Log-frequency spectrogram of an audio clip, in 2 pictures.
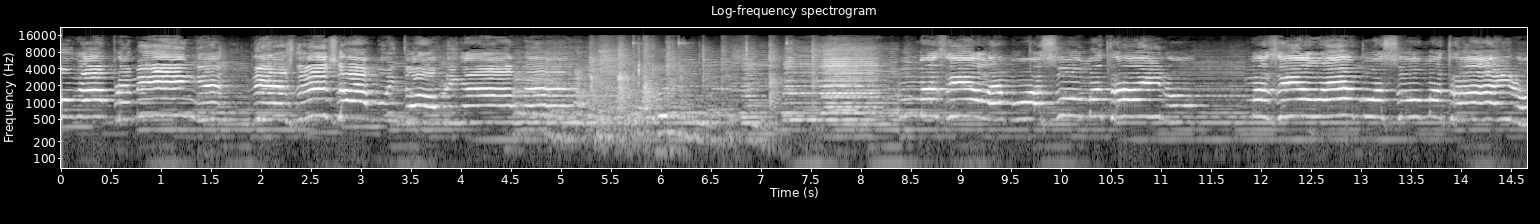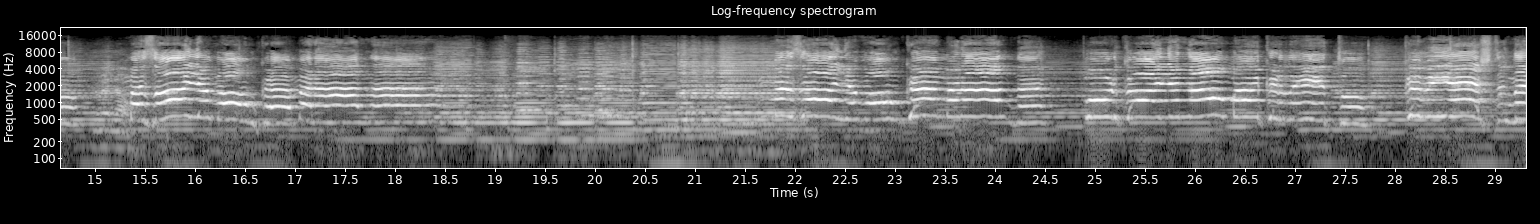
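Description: Portuguese concertina playing a desgarrada accompaniment, with held chords and a bass note pulsing on the beat. A woman's voice sings over it.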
